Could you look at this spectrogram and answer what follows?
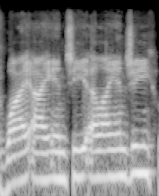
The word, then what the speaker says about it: Yingling: My website is jasonyingling.me, and then my Twitter is jason_yingling, and that's the Yingling is Yingling, which is sounds like the beer, but it is spelled differently.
